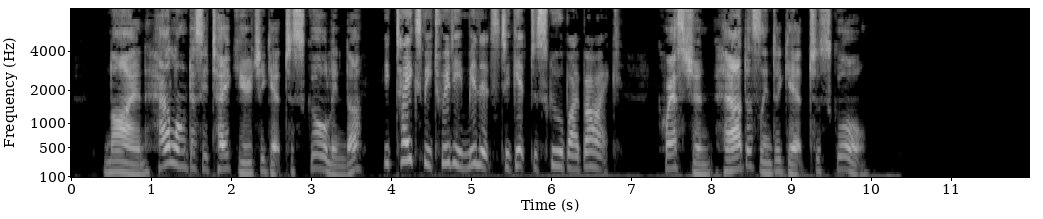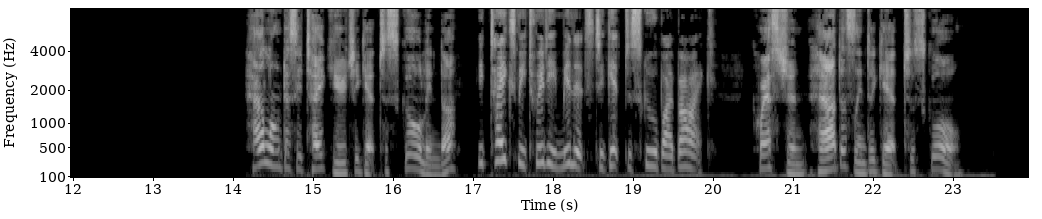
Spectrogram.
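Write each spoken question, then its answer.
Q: how does Linda get to school?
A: By bike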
